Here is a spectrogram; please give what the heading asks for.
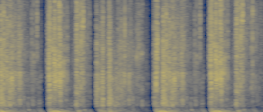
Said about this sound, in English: Now here you got the hit sound, which is just some short hit effects.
